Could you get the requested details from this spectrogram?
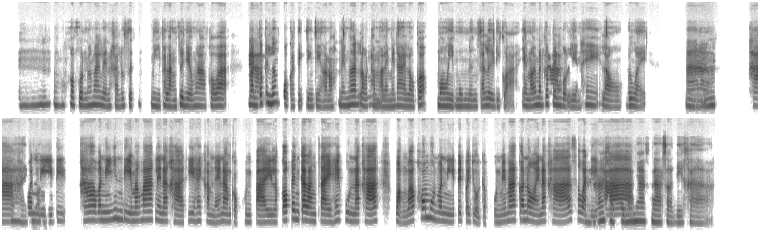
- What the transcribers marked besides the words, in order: other background noise; tapping
- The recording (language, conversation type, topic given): Thai, advice, คุณรู้สึกกลัวความล้มเหลวจนไม่กล้าเริ่มลงมือทำอย่างไร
